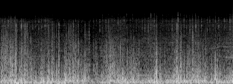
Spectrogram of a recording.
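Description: Pickup truck engines running as they pass, with wind buffeting the microphone.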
